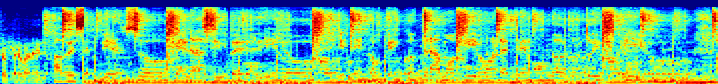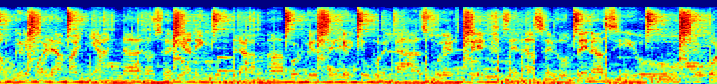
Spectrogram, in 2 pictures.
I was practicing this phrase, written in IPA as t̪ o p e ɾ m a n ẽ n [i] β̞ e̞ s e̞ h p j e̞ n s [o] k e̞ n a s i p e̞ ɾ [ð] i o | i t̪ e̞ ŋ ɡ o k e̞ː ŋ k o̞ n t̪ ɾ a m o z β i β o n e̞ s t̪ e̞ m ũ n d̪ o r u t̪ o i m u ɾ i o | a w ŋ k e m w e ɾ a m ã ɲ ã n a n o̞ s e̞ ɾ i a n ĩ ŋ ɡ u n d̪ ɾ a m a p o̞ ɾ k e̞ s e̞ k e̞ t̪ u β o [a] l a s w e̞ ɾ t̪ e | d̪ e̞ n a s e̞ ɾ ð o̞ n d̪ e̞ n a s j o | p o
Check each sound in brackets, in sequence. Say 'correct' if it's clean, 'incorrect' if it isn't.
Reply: incorrect: a, correct, correct, incorrect: e

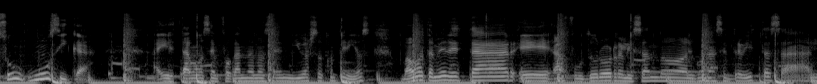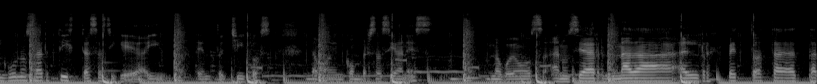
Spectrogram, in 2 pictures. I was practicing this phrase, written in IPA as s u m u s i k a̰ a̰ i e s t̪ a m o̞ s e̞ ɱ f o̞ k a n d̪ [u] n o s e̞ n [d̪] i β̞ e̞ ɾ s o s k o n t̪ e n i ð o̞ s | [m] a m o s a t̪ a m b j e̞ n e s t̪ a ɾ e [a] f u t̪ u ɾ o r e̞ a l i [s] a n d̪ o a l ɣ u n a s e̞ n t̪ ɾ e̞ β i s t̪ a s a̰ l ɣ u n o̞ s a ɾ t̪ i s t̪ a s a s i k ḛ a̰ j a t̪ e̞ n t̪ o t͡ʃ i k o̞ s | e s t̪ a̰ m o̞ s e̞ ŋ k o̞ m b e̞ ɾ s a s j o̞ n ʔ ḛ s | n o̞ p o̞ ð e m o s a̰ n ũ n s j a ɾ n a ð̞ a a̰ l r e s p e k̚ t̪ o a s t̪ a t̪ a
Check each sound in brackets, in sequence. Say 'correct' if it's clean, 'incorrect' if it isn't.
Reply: incorrect: o, correct, incorrect: b, correct, correct

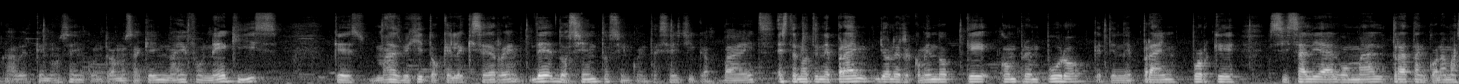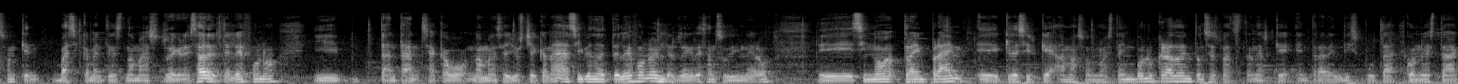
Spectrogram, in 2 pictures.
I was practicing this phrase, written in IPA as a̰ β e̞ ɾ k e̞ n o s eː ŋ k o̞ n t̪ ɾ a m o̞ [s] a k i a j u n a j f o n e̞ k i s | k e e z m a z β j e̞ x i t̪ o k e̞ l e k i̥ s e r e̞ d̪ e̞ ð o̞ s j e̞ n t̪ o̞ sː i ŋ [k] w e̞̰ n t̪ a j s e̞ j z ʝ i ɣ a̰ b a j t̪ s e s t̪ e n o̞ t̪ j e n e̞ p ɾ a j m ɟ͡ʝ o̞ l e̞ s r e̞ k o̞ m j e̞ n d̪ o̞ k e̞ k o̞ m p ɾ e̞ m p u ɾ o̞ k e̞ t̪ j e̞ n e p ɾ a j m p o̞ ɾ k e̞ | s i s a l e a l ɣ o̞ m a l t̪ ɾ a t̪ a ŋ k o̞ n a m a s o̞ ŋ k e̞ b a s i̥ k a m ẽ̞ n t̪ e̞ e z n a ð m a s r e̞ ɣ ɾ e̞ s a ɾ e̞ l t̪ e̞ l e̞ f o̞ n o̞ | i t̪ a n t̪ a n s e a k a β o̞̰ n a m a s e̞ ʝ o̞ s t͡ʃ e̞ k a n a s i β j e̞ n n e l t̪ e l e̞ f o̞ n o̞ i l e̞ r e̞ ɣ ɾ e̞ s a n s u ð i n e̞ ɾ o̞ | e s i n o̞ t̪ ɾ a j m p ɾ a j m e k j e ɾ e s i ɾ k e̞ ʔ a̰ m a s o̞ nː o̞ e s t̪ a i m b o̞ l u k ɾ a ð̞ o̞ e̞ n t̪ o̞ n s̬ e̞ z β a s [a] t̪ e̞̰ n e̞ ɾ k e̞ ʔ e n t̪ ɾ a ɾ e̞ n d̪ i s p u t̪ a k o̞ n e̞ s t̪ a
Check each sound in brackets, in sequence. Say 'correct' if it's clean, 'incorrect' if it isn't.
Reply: correct, correct, correct

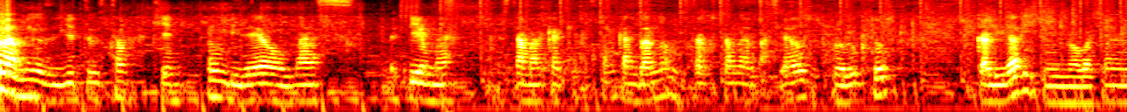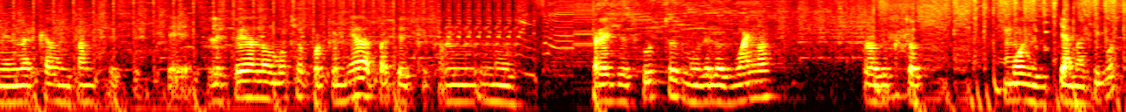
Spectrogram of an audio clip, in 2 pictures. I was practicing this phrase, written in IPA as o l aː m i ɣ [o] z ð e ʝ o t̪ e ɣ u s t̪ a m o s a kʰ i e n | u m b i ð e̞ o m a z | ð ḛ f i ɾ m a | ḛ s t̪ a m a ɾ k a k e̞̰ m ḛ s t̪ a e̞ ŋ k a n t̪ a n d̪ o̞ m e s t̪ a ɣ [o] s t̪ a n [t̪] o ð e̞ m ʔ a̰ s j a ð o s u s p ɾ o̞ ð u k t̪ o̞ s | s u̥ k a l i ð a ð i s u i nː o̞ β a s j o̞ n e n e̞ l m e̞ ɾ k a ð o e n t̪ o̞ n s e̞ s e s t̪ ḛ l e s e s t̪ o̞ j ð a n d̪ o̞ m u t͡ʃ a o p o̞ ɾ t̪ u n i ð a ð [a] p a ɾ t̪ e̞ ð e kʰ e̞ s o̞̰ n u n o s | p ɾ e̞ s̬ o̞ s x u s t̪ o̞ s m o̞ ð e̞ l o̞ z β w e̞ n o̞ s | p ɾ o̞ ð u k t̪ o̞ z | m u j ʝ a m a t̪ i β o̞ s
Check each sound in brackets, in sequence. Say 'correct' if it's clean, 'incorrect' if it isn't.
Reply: correct, incorrect: u, incorrect: d̪, correct

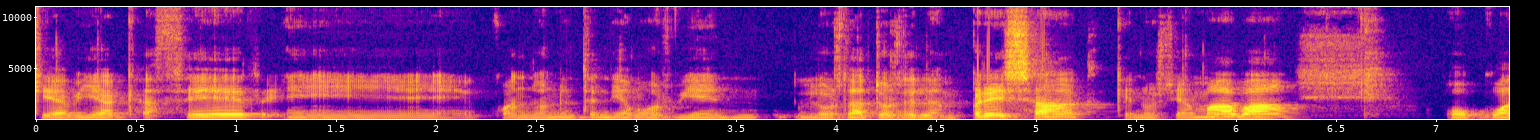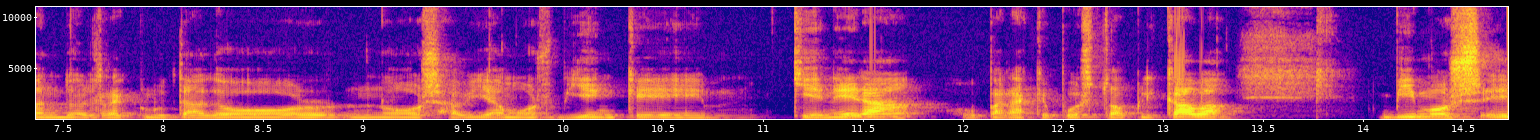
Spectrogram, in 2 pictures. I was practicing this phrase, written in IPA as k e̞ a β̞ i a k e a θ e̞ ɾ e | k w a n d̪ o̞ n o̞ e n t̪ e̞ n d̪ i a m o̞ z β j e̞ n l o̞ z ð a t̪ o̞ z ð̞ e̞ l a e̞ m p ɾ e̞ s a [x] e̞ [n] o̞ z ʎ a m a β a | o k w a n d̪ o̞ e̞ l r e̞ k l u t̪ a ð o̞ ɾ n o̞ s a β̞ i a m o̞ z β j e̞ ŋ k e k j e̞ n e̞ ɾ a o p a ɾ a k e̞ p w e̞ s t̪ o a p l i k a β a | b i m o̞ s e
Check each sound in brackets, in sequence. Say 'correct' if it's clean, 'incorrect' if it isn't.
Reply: incorrect: k, correct

